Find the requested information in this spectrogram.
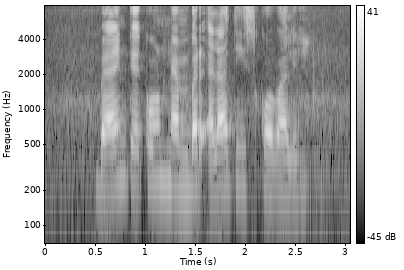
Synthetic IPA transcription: bɛ̃ŋkekaʊ̃ɳʈnẽmbəɾḛlaːt̪iːskoʋaːli

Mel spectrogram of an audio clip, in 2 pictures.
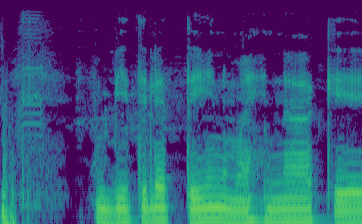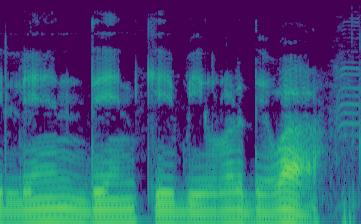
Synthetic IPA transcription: bit̪let̪iːnmɐɦinakeleːnd̪eːnkebiːɾɐɾd̪ewaː

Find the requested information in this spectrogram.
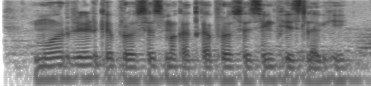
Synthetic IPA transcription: moːɾːeːɽkepɾoːseːsmɐkət̪kapɾoːseːsɪ̃ŋɡpʰɪslɐ̰ɡiː

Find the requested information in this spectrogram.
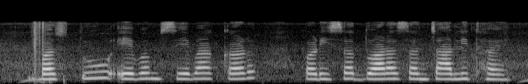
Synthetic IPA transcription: bəst̪uebəmsebakəɾ | pəɾisəd̪ːwaɾasənt͡ʃalit̪ɦəe

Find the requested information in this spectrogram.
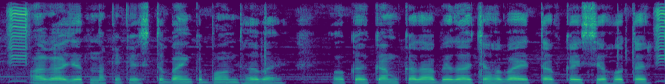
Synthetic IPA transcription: əɡəɾd͡ʒet̪nakekɪst̪bɛ̃ŋkbãːnd̪ʱəbəj | okəɾkəmkəɾabelat͡ʃaːɦbajt̪əbkəɪseɦoːt̪ae

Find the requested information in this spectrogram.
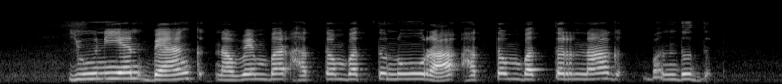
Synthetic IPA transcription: juːnijɐnbjaːŋknɐʋembɐɾɦɐt̪ːombɐt̪ːunuːɾɐɦɐt̪ːombɐt̪ːɐɾnaːɡ | bɐnd̪ud̪

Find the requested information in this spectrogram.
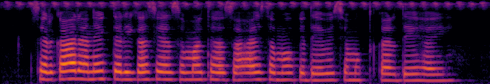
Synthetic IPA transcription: səɾkaːɾɐneːk̚t̪əɾiːkaseɐsəməɾt̪ʰəsəɦaːjsəmoɦked̪eːʋesemʊk̚t̪kəɾd̪eɦɛ

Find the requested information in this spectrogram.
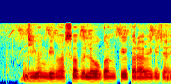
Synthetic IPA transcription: d͡ʒiːʋənbʱimasəbloːɡənkekɐɾaːbeket͡ʃaːɦi

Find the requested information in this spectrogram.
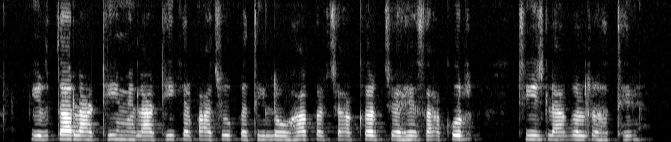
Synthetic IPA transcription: ɪɾt̪alaːʈʰimẽlaːʈʰikəɾpaːt͡ʃʰupɾət̪iloːɦakəɾt͡ʃaːkəɾt͡ʃəɦesaːkʊɾ | t͡ʃiːd͡ʒlaːɡəlɾəɦt̪ɦeː

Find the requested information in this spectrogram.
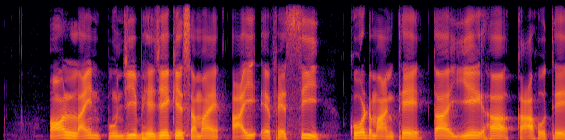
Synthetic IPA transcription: ɔːnlaːɪnpũːɲd͡ʒibʱeːd͡ʒekesəməj | aːieːpʰɛːsːi | koːɖmãːŋɡt̪ʰet̪ajeɦəkaːɦoːt̪ʰeː

